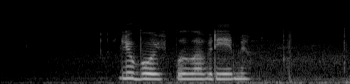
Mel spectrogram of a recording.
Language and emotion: Russian, sad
